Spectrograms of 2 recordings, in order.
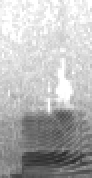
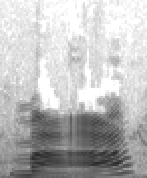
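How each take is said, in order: First: The pitch rises like a question. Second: The pitch dips down and then rises. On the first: "the second tone is is it's almost like a question" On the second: "it goes down and then up higher"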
